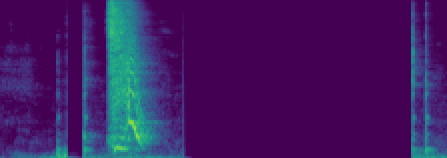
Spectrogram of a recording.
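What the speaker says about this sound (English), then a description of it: "And I'm going to sneeze." A single loud, close sneeze bursts out after a couple of short breaths, followed by silence and then a faint return of voice sounds.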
